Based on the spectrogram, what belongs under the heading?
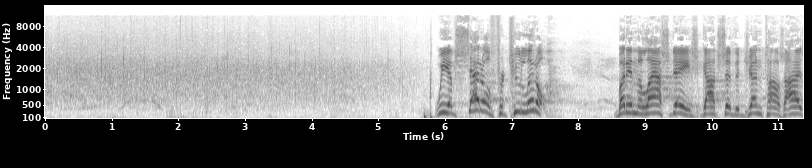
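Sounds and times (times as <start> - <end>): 
audience applause: 0.0 - 5.7
speech: 5.9 - 7.7, 8.6 - 11.3.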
